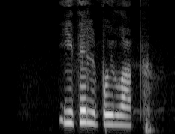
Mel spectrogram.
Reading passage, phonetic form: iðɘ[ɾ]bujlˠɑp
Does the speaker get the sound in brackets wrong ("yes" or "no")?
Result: yes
